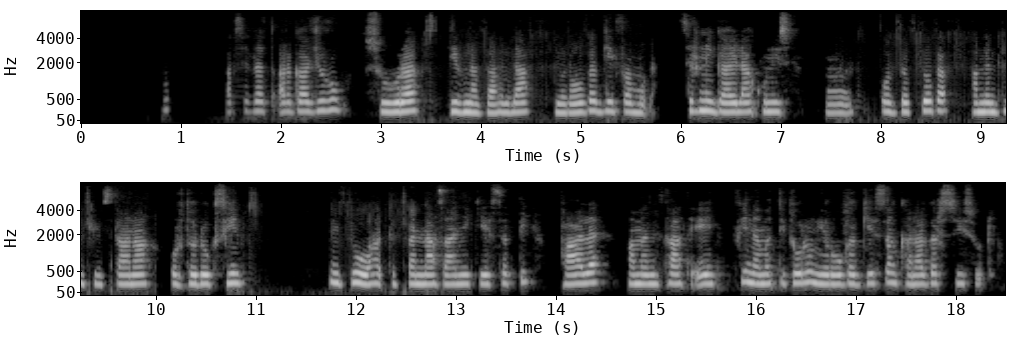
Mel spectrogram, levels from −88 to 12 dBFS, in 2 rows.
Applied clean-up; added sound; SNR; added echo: neural mask model DeepFilterNet 3.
